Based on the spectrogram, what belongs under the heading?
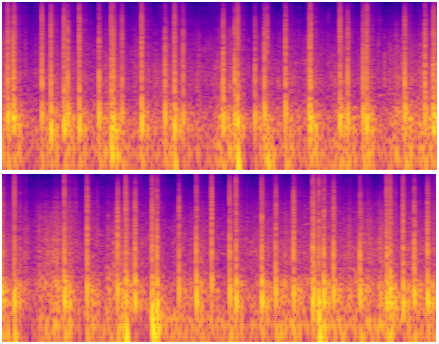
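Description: A fireworks display going off: a rapid, uneven string of sharp bangs and crackles, several a second without a break.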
